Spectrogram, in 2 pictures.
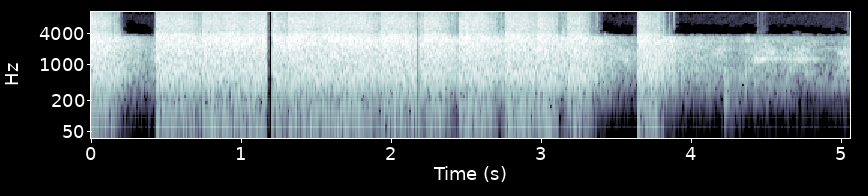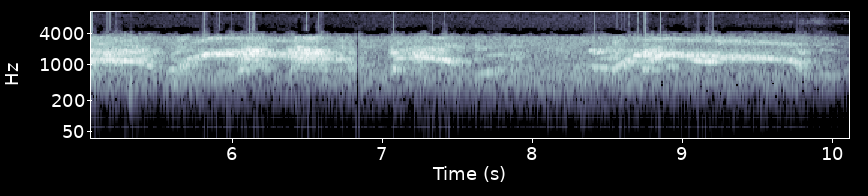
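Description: Rapid, overlapping gunshots from several guns, so loud they overload the camera's microphone for about three and a half seconds, with one more shot about a second later. Then screaming, in several wavering cries.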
